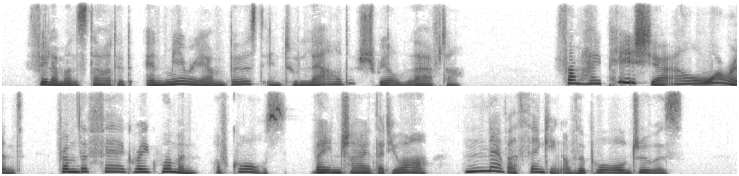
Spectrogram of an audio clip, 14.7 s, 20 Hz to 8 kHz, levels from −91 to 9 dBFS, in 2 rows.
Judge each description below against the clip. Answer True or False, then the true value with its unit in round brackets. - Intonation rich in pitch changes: True (6.0 semitones)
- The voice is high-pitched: True (210 Hz)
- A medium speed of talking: False (130 wpm)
